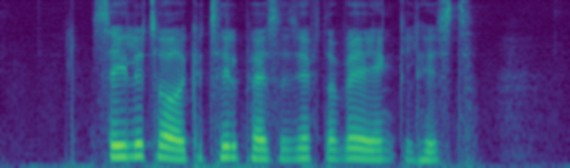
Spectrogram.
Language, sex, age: Danish, female, 29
